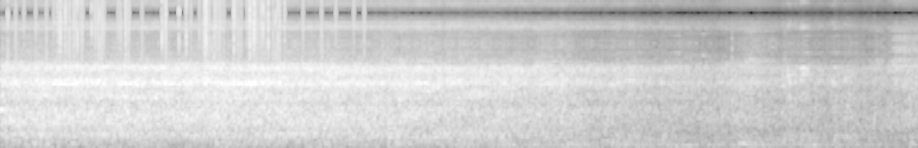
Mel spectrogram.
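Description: Container freight train rolling past, its wagon wheels running loudly on the rails with a thin wheel squeal and a run of sharp clicks over the first few seconds. The noise slowly eases as the last wagons go by.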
